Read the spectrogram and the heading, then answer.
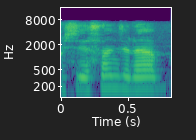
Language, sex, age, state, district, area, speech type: Kashmiri, male, 18-30, Jammu and Kashmir, Pulwama, rural, spontaneous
